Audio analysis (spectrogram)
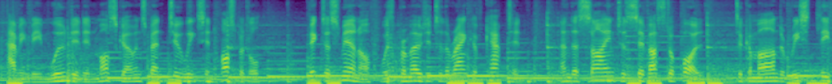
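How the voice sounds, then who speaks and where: A man delivering measured, serious scripted war-history narration for a video game. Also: medium pitch. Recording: loud music behind the voice.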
